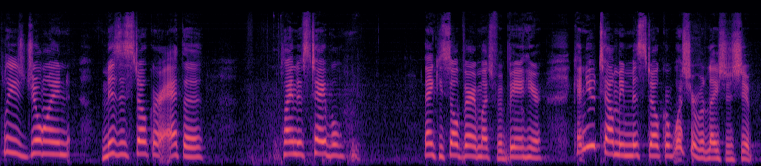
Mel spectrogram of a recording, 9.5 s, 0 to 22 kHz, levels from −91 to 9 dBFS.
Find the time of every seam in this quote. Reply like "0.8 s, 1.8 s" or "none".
none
